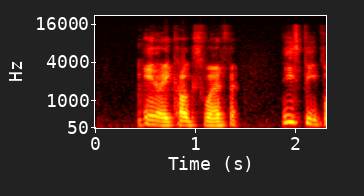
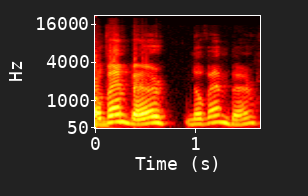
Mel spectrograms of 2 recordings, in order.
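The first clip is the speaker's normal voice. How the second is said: higher-pitched questioning call of a name; calling for attention; 6 semitones higher than usual. Acted. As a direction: get November's attention, voice lifting each time. Nico calls robot's name questioningly.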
